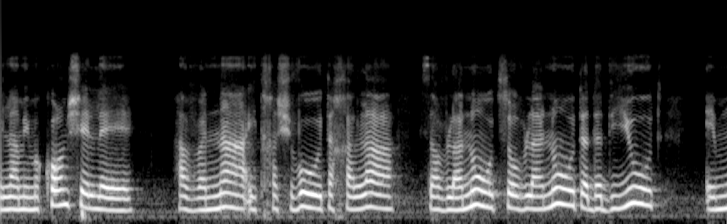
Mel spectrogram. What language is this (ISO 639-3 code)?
heb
